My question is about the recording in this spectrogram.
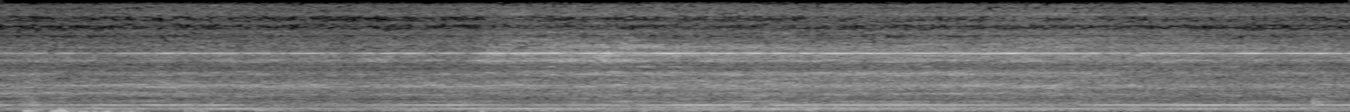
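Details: AeroBed Deluxe Raised double air bed with a suspected pinhole leak near the bottom. The built-in pump inflates it slowly to firm with an even, unbroken electric whir and thin high hum, no surging or rattles: normal inflation.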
